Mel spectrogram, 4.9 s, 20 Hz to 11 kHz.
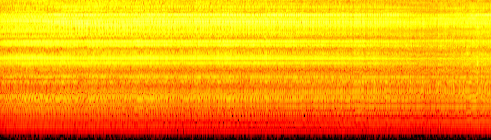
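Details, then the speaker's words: Osaki TY 11 time switch motor after freeing a seized gear train, now running: loud constant high-pitched steady buzz, unusually noisy motor, cause unknown, not seized. "is bloody noisy that is noisy one noisy motor i don't know why it's that noise either"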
